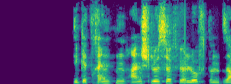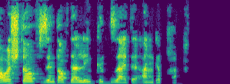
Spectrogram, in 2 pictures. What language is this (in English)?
German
